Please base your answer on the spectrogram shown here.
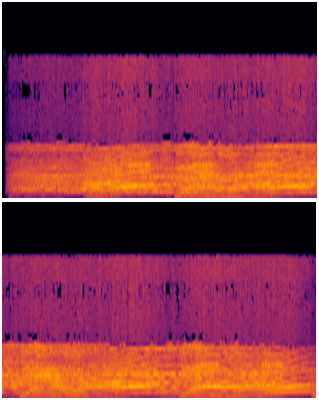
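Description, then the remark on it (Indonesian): A loud electronic warning tone marking a spoiler, with repeated rising sweeps, roughly one per second, blaring steadily like an alarm or siren for several seconds with no talking. “jadi sebaiknya lo baca dulu tapi kalau kekeh lo masih mau dengerin silahkan tunggu sampai na setelah nada berikut”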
